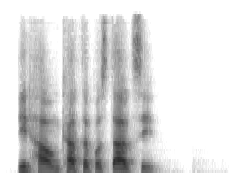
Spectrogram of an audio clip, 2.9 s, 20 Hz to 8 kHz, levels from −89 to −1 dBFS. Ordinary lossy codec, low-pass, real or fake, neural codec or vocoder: MP3, 48 kbps; 7.2 kHz; fake; codec, 16 kHz, 0.2 kbps, FocalCodec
